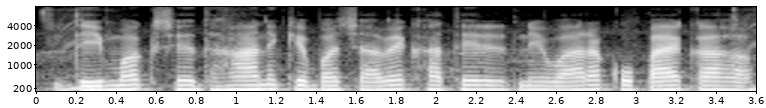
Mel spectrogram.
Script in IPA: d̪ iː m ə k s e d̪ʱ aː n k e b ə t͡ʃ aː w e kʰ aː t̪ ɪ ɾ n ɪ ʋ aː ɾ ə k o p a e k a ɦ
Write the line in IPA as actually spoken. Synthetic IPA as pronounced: d̪ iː m ə k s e d̪ʱ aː n k e b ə t͡ʃ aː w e kʰ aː t̪ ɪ ɾ n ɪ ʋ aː ɾ ə k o p a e k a ɦ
